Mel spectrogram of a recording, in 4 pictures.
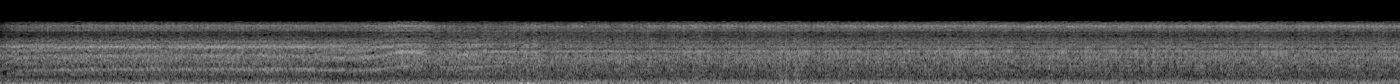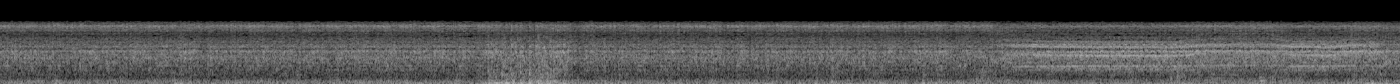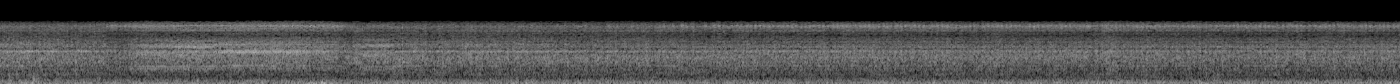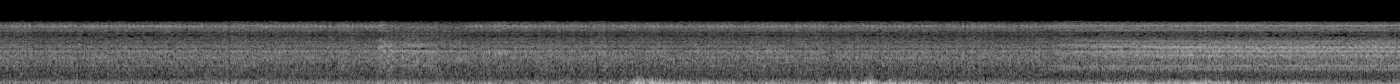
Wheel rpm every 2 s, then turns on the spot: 140, 160, 220, 230, 230, 230, 230, 230, 230, 230, 230, 230, 210, 220, 230, 230, 230, 230, 230, 240, 230, 240, 230, 230, 230, 230, 220, 210.
none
